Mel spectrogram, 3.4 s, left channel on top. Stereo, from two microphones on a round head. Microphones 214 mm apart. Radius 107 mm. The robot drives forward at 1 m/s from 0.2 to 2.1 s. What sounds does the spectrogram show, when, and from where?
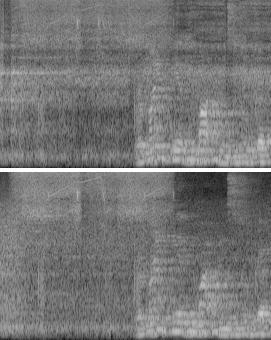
1.7 s a man speaking: 20° left (ahead or behind), 3 m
